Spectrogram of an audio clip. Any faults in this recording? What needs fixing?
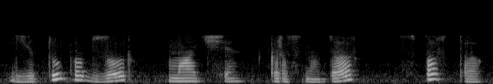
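Nothing here needs fixing; no faults were found.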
